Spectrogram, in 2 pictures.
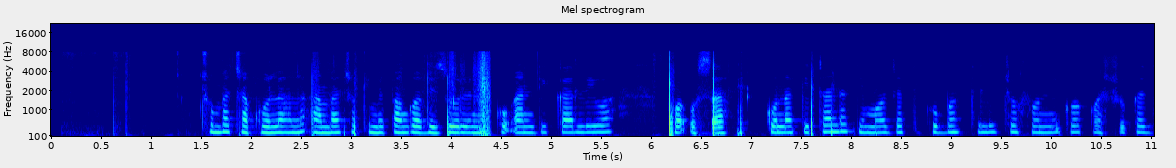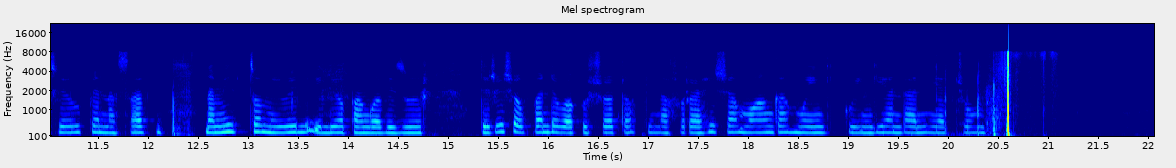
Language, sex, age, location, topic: Swahili, female, 25-35, Nairobi, education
